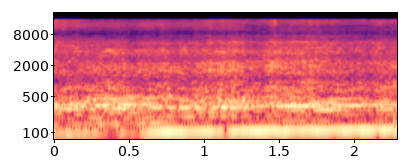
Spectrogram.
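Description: A motor running steadily with a low hum, getting louder about half a second in.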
